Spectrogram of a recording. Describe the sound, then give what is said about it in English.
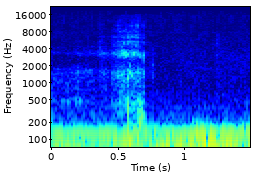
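A short slurping sip of coffee, lasting about a third of a second, heard over a steady low background hum with no talking. “Sorry, sip of coffee.”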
